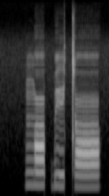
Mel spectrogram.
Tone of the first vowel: high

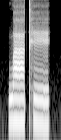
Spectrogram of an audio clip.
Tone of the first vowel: low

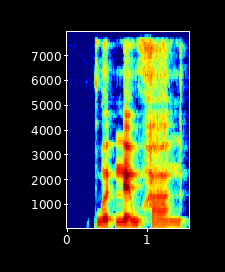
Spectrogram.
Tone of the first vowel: low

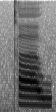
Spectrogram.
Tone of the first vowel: low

